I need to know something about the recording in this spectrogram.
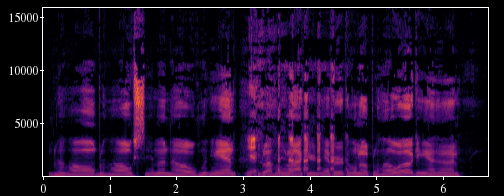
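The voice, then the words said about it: Sings imitating a country singer. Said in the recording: “you do a pretty good John Anderson impersonation ... He's got his own unique sound”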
